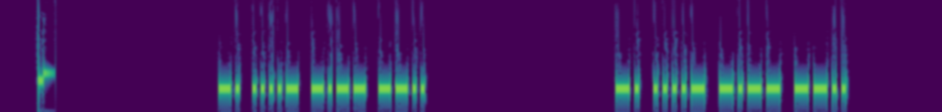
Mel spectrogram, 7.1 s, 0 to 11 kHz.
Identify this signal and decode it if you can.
Morse code, heard as a keyed tone, about 32 wpm, 700 Hz. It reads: N4YZ N4YZ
